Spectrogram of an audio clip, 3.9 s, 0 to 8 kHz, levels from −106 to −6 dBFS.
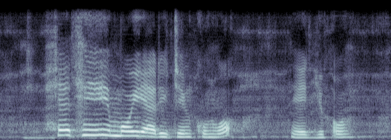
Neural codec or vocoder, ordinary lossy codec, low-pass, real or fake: autoencoder, 22.05 kHz, a latent of 192 numbers a frame, VITS, trained on one speaker; none; 7.2 kHz; fake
